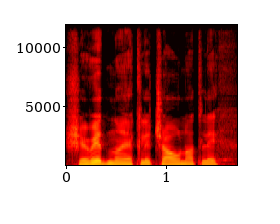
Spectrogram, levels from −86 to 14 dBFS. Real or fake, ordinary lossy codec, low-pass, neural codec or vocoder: real; none; none; none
